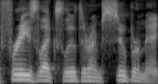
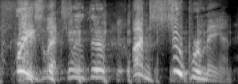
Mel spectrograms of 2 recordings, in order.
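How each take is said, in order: First: It is said in a plain, ordinary voice. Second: It is said in a put-on heroic voice.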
